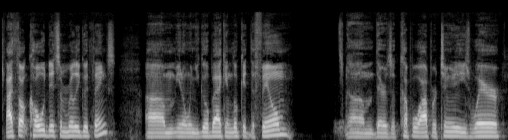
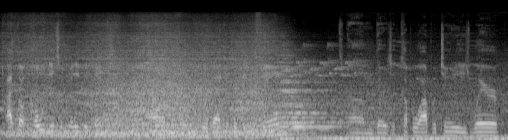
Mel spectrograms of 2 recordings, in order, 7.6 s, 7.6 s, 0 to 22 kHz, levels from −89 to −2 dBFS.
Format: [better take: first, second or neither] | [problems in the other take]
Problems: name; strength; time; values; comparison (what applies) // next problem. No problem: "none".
first | train or aircraft noise; very loud; throughout; 3 dB above the speech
